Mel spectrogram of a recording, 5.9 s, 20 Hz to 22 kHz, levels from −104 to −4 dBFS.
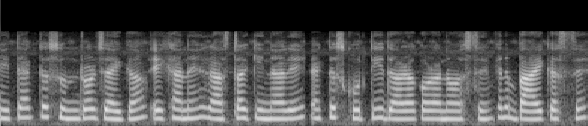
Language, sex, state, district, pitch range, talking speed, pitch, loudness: Bengali, female, West Bengal, Purulia, 255-285 Hz, 165 wpm, 265 Hz, -24 LUFS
